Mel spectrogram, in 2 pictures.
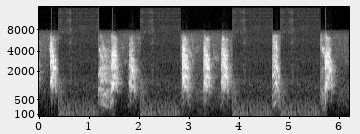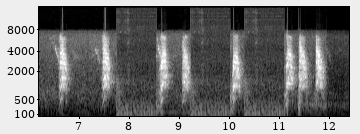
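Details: West Highland White Terrier barking in sharp, high yappy bursts, often in quick pairs or triplets, about twenty barks spread irregularly across the recording with a low hum underneath.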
